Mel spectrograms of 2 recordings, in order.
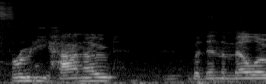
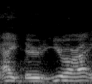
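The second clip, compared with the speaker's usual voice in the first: louder, raised call to a coughing buddy; retold call out; 4 semitones higher, 10 dB louder than usual. Driver calling back to his coughing partner, raised voice. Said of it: "I was like".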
